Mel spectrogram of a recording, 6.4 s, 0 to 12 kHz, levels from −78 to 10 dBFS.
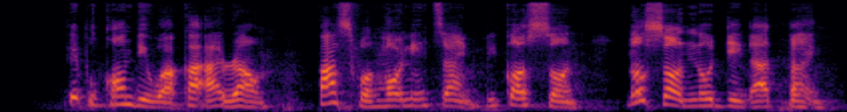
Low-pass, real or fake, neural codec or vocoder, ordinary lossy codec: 10.8 kHz; fake; codec, 24 kHz, 1 kbps, SNAC; none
